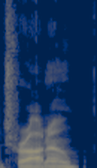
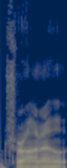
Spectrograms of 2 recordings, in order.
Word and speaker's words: Toronto: so I moved to Toronto. And for those of you who aren't from Toronto, it's Toronto, I guess is how other people say it, Toronto.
